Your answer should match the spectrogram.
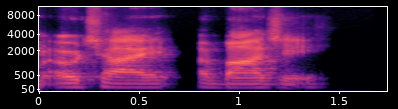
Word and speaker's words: Agbaji: So honestly, one of my favorite players in the draft was, I'm still having trouble pronouncing his name, Ochai Agbaji. – I think you nailed it. – Did I? – I think so. That sounds about right to me.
